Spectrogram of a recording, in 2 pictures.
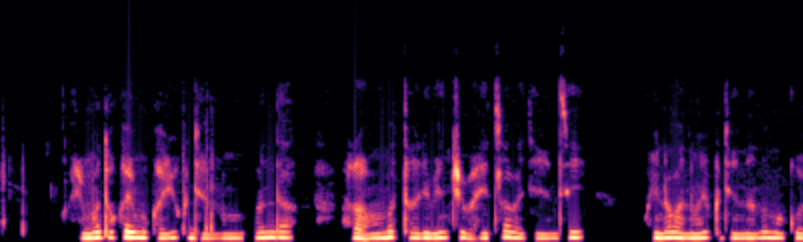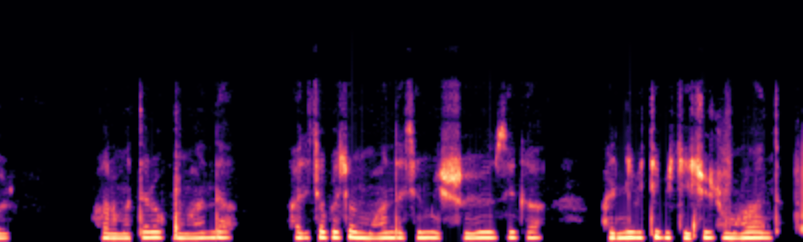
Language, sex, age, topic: Kinyarwanda, female, 18-24, government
